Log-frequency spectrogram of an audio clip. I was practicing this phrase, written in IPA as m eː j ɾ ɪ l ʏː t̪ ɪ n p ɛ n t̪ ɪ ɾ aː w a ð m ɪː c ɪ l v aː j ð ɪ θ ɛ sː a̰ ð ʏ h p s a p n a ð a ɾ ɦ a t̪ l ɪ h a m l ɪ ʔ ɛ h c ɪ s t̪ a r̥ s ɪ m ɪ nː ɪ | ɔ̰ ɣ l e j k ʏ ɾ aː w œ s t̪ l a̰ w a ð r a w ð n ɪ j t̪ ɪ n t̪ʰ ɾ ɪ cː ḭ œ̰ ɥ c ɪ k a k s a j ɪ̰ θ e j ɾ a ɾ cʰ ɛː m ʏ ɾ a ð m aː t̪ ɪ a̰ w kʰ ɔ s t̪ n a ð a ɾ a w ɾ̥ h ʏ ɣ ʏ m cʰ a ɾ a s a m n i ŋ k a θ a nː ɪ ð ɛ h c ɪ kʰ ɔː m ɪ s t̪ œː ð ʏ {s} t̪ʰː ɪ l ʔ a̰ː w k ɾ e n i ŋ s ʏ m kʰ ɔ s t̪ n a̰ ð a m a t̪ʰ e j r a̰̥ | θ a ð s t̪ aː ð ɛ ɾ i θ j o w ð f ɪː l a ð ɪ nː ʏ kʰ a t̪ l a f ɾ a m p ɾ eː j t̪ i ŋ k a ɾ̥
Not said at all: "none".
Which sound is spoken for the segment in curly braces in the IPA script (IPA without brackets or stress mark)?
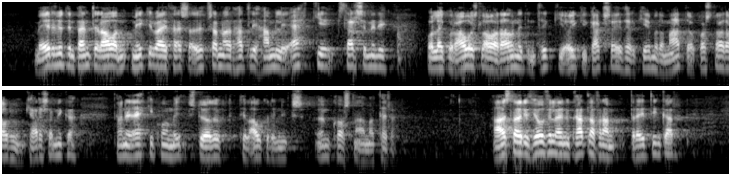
x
